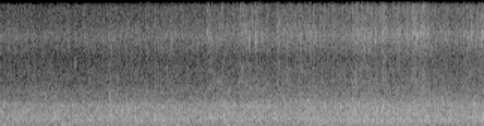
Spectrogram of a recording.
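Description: Strong river current rushing in a steady, loud broadband wash of flowing water, continuous and close throughout with no voices.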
